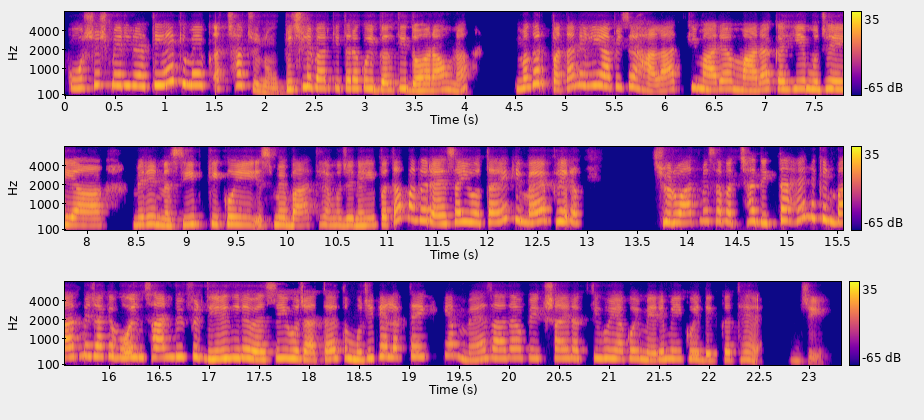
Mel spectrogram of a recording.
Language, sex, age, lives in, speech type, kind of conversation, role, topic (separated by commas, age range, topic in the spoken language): Hindi, female, 20-24, India, conversation, advice, user, आप बार-बार एक ही तरह के खराब रिश्तों में क्यों पड़ जाते हैं?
